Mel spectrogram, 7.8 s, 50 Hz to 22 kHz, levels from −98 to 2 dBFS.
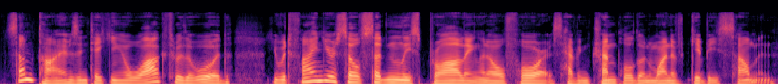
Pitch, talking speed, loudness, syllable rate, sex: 130 Hz, 185 wpm, -18 LUFS, 5.1 syllables/s, male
